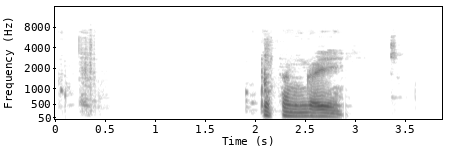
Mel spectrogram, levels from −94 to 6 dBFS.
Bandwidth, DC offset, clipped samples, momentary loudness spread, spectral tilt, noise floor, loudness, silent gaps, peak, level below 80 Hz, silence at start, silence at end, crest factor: 7.6 kHz; under 0.1%; under 0.1%; 25 LU; -8 dB/octave; under -90 dBFS; -36 LUFS; 0.56-1.90 s, 3.12-3.36 s; -22 dBFS; -80 dBFS; 0.25 s; 0.45 s; 20 dB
